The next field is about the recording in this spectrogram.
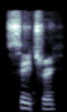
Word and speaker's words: Setree: Setree.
